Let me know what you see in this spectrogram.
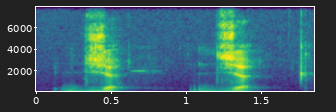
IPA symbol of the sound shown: dʒ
